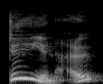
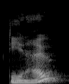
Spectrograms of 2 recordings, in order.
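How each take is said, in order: First: The stress falls on the word do. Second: The stress falls on the word know. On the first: The speaker doubts that the listener really knows. "Emphasizing the do, strong form" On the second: It is a plain question. "do and you will be unstressed"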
